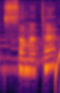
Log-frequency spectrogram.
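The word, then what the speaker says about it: Saint-Martin: let's get this right it's pronounced sint martin on the dutch side and samatan on the french side we spent two weeks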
